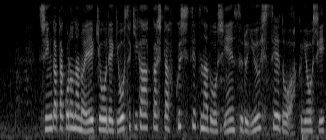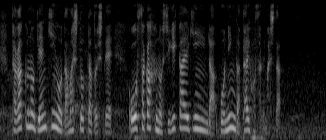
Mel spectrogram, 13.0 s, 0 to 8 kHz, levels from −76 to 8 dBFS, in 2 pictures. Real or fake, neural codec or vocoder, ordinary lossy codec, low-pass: real; none; none; 7.2 kHz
